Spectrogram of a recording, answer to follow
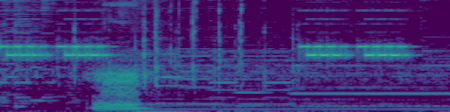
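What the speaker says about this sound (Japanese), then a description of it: "電話。" A telephone trills in short repeated bursts in Final Fantasy VII, pausing between rings, over a quiet electronic background with a brief low thud near the start.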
